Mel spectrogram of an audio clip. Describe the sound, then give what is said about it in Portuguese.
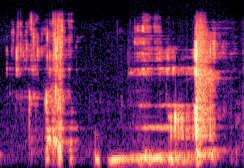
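A small sip of a drink: soft wet slurping and mouth noises, a brief gulp near the end, quiet and with no talking. “Deixa-me só ter aqui um golinho.”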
